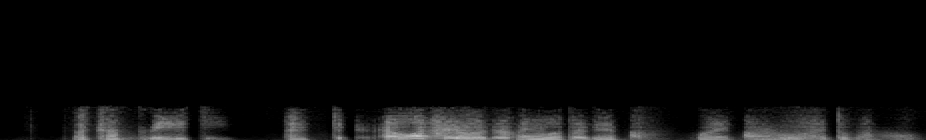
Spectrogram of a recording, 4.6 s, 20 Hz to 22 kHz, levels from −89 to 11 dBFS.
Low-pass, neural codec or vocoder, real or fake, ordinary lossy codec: 5.4 kHz; codec, 44.1 kHz, 0.9 kbps, DAC; fake; none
